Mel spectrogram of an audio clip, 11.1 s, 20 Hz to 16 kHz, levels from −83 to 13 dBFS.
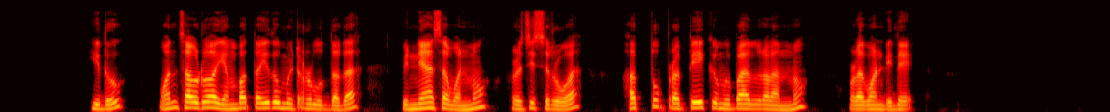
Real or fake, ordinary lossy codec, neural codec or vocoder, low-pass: fake; none; codec, 24 kHz, 0.9 kbps, WavTokenizer, small release; 10.8 kHz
